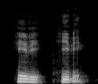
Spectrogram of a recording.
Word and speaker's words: Headey: How do you pronounce her name? Sorry, Lena Headey. – Headey.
